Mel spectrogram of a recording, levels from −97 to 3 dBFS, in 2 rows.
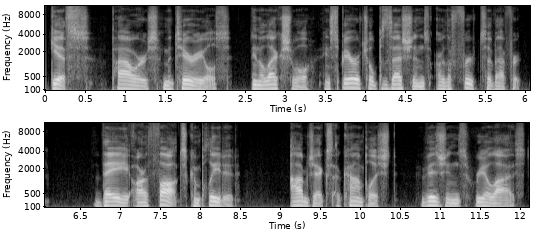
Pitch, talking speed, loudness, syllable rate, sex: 110 Hz, 100 wpm, -20 LUFS, 4.5 syllables/s, male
